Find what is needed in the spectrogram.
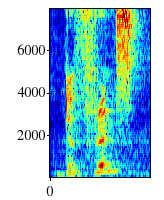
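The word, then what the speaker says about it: différance: very playful and interesting he coins an entirely new word pronounced difference but with an a there's a french term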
